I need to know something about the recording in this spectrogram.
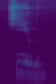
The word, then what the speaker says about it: quilo: palavra quilo Observe que na palavra quilo eu pronuncio só o i quilo o u não tá sendo pronunciado é o único som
